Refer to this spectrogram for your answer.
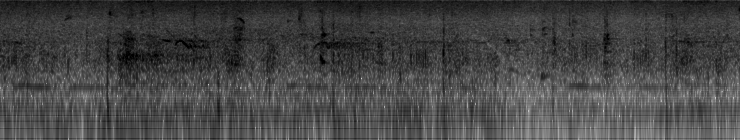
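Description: A distant military helicopter drones steadily, its low rotor thumping rolling through a broad outdoor rumble without pause, with no voices present.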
